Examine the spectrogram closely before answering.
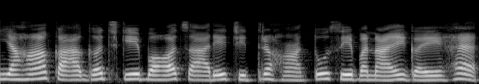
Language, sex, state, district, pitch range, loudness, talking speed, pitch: Hindi, female, Jharkhand, Deoghar, 210-245 Hz, -15 LUFS, 140 wpm, 225 Hz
